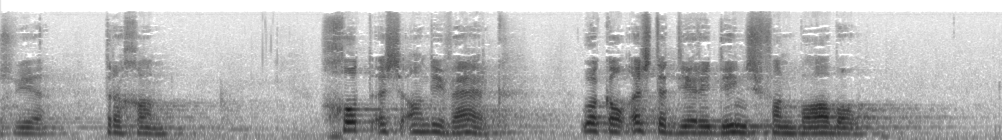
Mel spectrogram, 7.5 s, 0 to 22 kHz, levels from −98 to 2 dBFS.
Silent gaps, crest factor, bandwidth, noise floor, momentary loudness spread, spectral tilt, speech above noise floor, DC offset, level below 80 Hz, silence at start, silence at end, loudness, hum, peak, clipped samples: none; 20 dB; 16 kHz; -50 dBFS; 17 LU; -5 dB/octave; 31 dB; under 0.1%; -50 dBFS; 0 s; 0.65 s; -20 LUFS; none; -2 dBFS; under 0.1%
